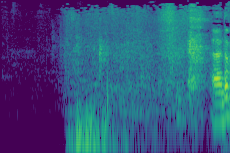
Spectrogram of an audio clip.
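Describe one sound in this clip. A man speaks calmly as he lectures, heard through a microphone.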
